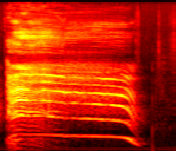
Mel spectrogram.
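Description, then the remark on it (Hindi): A single loud, sustained roaring scream from a human voice imitating a dinosaur, holding steady for over a second before dropping off sharply. “अच्छा तो जब विजय डायनासोर ने उस बूम बॉक्स को खोला तो देखा आलू और आलू विजय को बिल्कुल पसंद नहीं है खाना तो वो बहुत जोर से चीखा”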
